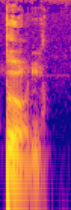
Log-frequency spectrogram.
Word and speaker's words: Bun: is even though the name is spelled, like, in the subtitles, bun, like B-U-N, like the English word for, you know, a bun. They are actually saying Boone.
